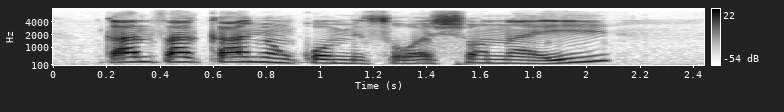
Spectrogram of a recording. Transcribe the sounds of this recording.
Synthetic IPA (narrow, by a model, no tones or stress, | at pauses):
kʼant͡sʼakʼaɲɔŋ̩kʼomisɔwaʃɔnaɦi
